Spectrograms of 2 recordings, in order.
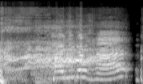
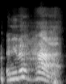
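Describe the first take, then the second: First: Slow, laughing "I need a hat"; laughing, drawn out. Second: Said in the usual way. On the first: Real, not acted. Planning the costume while laughing, slow and drawn out. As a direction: stretch "I need a hat" out slowly through a laugh.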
